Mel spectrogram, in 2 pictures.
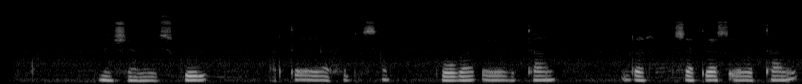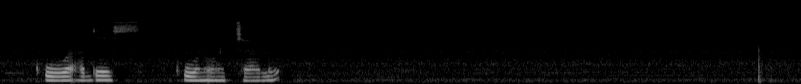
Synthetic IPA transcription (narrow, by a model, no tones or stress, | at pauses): mɛːʃɐnɔɪsɡʰuːl | ʔɐrt̪ʰɛɛjafʊd̪ɪsɐ | b̥ɔːɣaːɡɛjwɐt̪ʰaːn | ɖɐrʃaːt̪ʰɪjaːʃɛ̰ːjwɐt̪ʰaːn | kʰʊwɑʕɑd̪ɛːs | kʰʊwɐnɐwɑːt͡ʃaːlɛ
